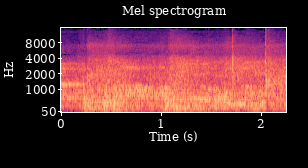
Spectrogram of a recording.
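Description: Wrestler slammed down onto the ring canvas, a heavy thud, with voices in the background.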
